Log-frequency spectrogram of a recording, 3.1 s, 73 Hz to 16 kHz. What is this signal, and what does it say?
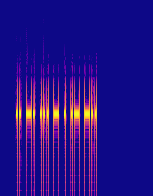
Morse code, heard as a keyed tone, about 34 wpm, 700 Hz. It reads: INSTEAD
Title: Top 501-750 Words 35wpm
